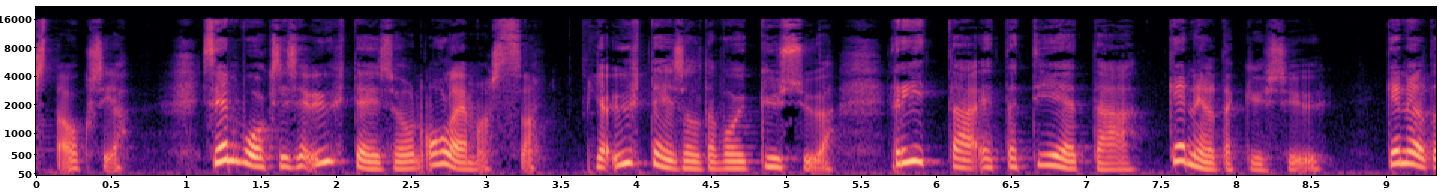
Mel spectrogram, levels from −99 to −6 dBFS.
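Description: No technical faults can be heard anywhere in the recording, and the signal stays intact and continuous throughout the speech.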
